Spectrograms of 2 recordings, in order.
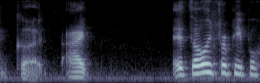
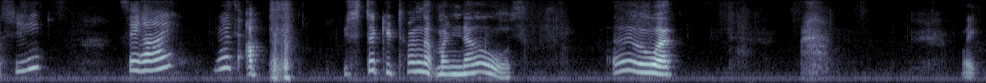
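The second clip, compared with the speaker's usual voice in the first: pet talk; 8 semitones higher than usual. Real, not acted. Playing with her excited pet.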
